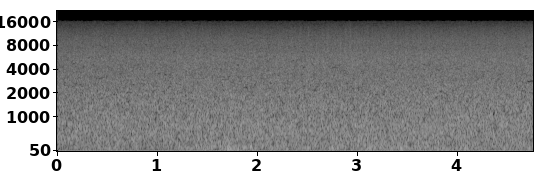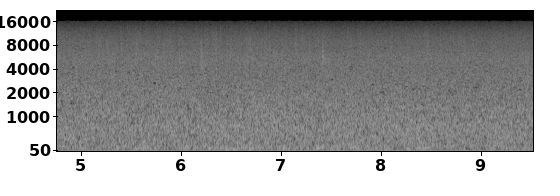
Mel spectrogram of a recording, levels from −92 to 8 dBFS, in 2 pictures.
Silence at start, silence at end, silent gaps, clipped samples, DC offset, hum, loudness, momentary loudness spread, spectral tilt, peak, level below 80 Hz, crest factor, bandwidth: 0 s; 0 s; none; under 0.1%; 1%; none; -25 LUFS; 1 LU; -2 dB/octave; -12 dBFS; -48 dBFS; 14 dB; 16.5 kHz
